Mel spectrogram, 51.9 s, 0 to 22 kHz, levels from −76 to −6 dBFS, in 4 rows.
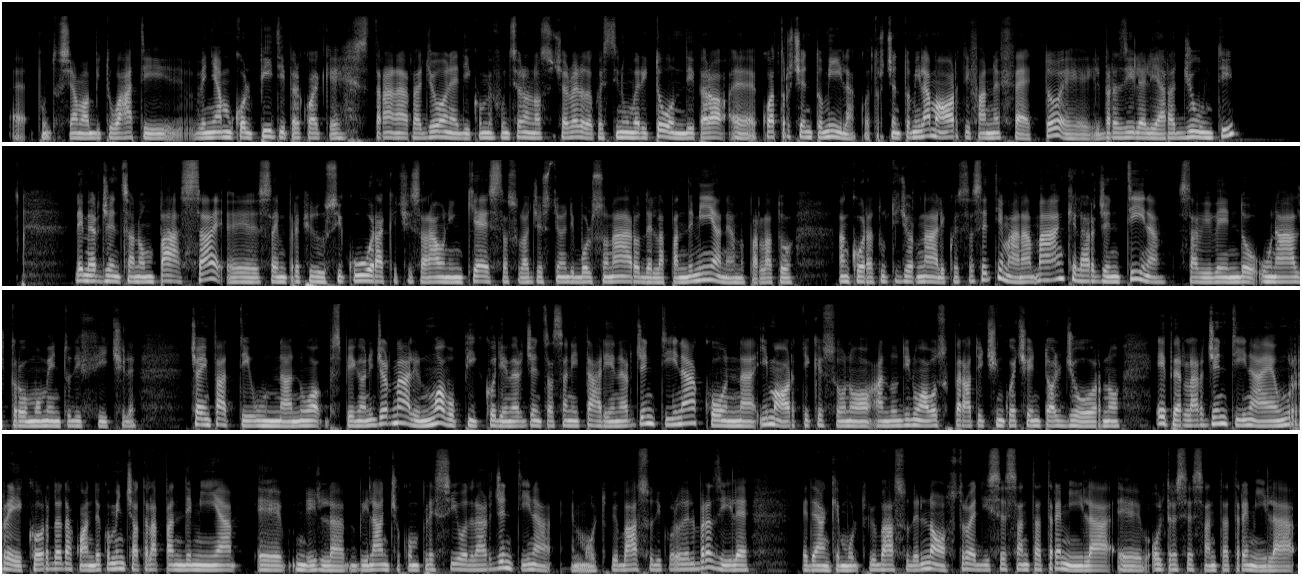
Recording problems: none

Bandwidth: 14.5 kHz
